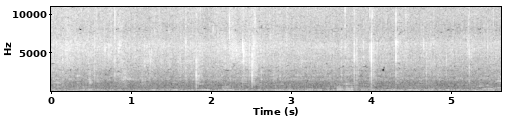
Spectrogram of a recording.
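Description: Sliced onions, curry leaves and green chilli sizzling in hot coconut oil in a pan as they are sautéed: a steady frying hiss with a few small crackles here and there.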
